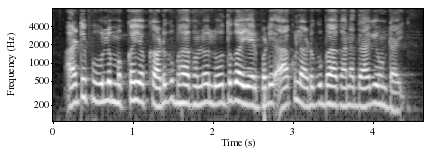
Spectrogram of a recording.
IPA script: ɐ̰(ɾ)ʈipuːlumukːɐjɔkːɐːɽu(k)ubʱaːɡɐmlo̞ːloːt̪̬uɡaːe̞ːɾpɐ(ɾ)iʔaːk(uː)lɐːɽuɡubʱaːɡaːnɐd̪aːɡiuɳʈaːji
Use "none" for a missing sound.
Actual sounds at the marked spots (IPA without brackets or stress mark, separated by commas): ɾ, ɡ, ɽ, u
